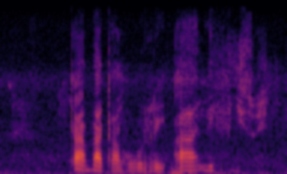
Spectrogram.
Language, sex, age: Southern Sotho, female, 22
